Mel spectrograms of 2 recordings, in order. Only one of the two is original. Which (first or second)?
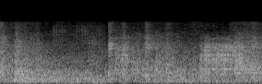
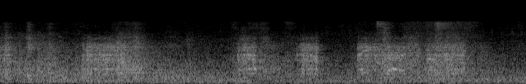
first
